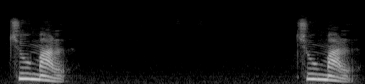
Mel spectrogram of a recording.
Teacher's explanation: A CH is pronounced like change, but without expelling any air.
